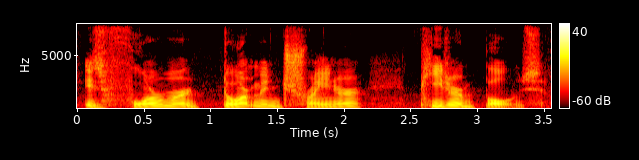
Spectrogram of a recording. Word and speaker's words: Bosz: And their head coach is former Dortmund trainer Peter Bosz. I think that's how you say it, B-O-S-Z.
